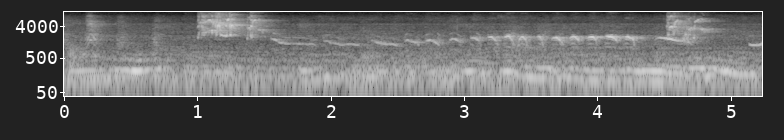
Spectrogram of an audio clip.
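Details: Black-throated laughingthrush singing at midday, its loud voice used to tutor young birds. A scratchy burst leads into a steady series of clear upslurred whistles, repeated quickly, ending in another harsh rasp over a low hum.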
